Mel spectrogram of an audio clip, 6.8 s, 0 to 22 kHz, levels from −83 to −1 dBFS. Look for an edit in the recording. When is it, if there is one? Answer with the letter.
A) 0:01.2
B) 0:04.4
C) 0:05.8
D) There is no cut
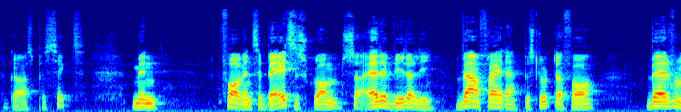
D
